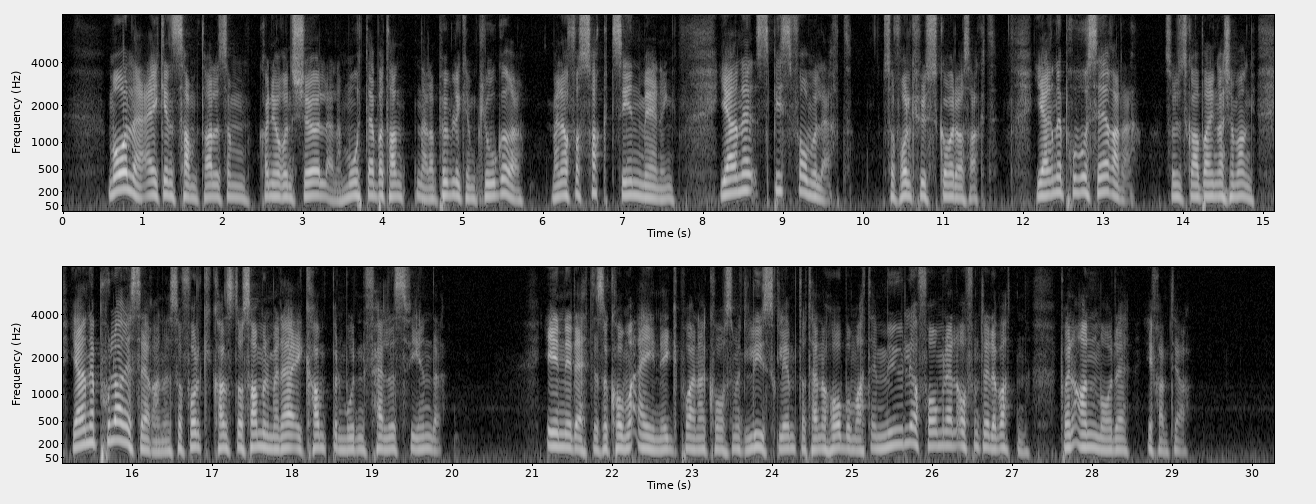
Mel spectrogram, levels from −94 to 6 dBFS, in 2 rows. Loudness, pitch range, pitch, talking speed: -25 LUFS, 125-155 Hz, 145 Hz, 160 wpm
